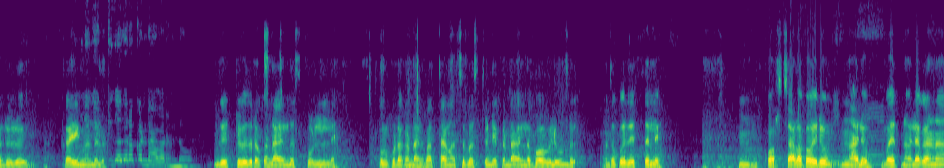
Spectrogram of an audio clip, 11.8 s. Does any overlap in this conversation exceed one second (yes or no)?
no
